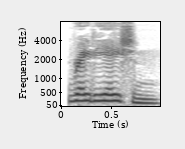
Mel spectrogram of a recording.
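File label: "radiation", American English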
